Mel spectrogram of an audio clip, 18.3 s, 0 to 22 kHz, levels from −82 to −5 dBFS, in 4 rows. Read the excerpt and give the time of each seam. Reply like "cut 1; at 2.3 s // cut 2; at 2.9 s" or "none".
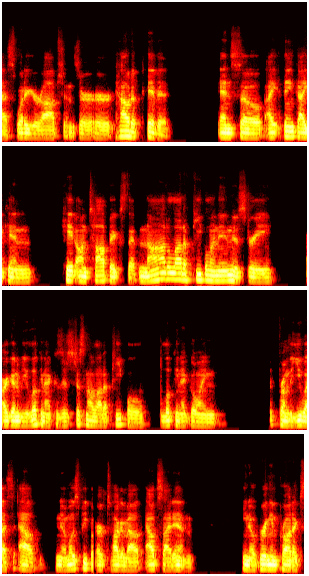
cut 1; at 1.7 s // cut 2; at 4.2 s // cut 3; at 15.1 s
